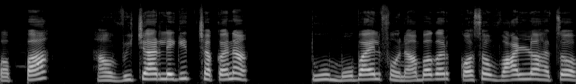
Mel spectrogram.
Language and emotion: Goan Konkani, surprised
